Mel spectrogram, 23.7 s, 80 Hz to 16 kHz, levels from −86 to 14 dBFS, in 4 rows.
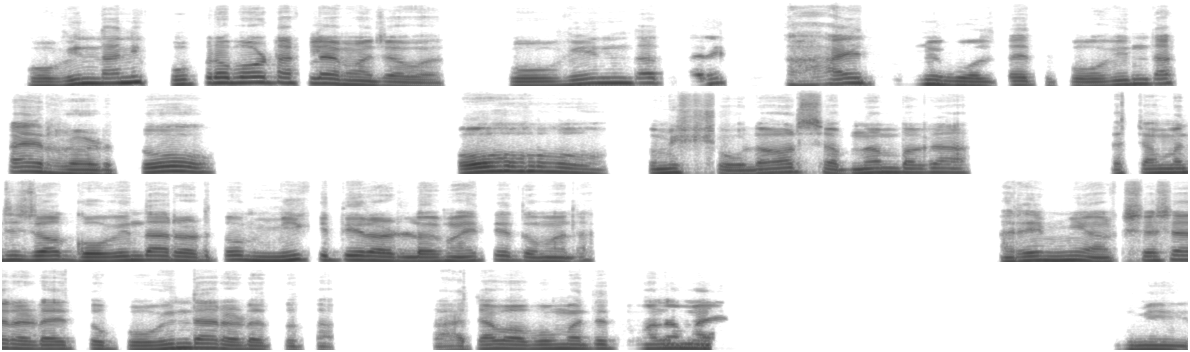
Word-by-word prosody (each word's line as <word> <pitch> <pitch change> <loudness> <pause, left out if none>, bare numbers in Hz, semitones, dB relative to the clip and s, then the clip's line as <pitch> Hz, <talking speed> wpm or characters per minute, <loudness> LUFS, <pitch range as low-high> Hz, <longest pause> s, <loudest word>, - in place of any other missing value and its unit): गोविंदाने 175 - +3
खूप 145 -7 -5
प्रभाव 190 +2 +4
टाकलाय 175 -3 +1
माझ्यावर. 110 -6 -1 0.4
गोविंदा 155 +11 0
अरे 180 -2 -7 0.4
काय 155 +9 -1
तुम्ही 150 -3 -4
बोलतायत, 120 0 -2
गोविंदा 140 +9 -2
काय 165 -1 -1
रडतो? 110 +5 -1 1.5
हो, 135 - +7
हो. 175 0 +4
हो, 170 -1 +1 0.2
हो. 110 -2 -7 0.2
तुम्ही 125 +2 +2
शोला 115 -3 -3
और 150 - 0
शबनम 130 +1 0
बघा. 135 0 -2 0.7
त्याच्यामध्ये 130 +5 0
जेव्हा 150 +1 +4
गोविंदा 140 +4 +3
रडतो. 135 +3 0
मी 135 +2 +3
किती 150 +1 0
रडलोय 120 -1 +2
माहिती 130 +4 -1
आहे 140 -2 -3
तुम्हाला? 120 +1 -2 2.1
अरे 130 +5 +2
मी 140 +1 +3
अक्षरशः 135 +6 0
रडायचो, 125 -1 -1
गोविंदा 145 +7 +2
रडत 115 -2 0
होता. 100 -1 -11 0.6
राजाबाबूमध्ये 130 +5 0
तुम्हाला 135 +2 -2
माहित 135 -1 0 2.0
मी 120 0 0
135 Hz, 110 wpm, -22 LUFS, 120-150 Hz, 2.1 s, हो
